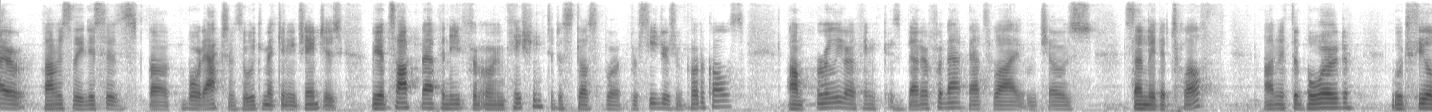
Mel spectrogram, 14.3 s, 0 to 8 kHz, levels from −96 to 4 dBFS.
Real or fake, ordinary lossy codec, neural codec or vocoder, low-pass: fake; Opus, 24 kbps; codec, 24 kHz, 1 kbps, SNAC; 7.2 kHz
